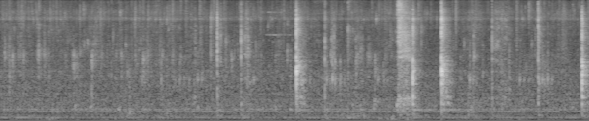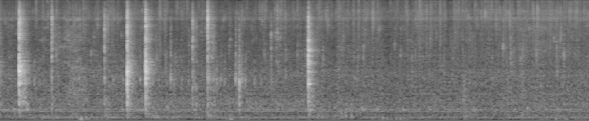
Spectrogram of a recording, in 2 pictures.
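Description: A plastic ladle stirring thick vegetable sauce in a metal wok, knocking and scraping against the pan about a dozen times between roughly three and thirteen seconds in. Under the knocks the simmering sauce gives a steady low sizzle.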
